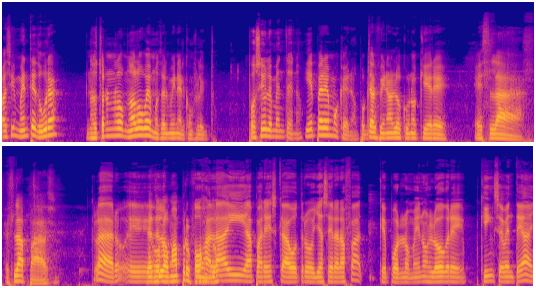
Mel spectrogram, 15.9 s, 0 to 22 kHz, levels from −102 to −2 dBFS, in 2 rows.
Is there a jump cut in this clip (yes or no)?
yes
